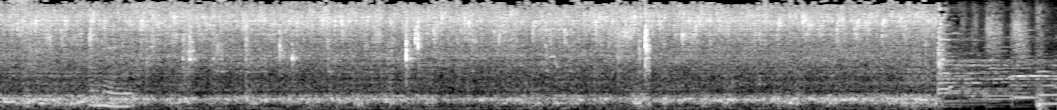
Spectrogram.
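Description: Bathroom sink tap running steadily into the basin, with a few small clicks. Music comes in near the end.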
